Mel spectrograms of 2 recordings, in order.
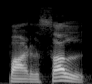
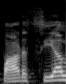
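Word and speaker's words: parcel: না চলো উচ্চারণ করো পি ই আর এর জন্য কি হয় পার টি আই এল সাল পার্সাল একে আমরা ভুল করেও পার্শিয়াল বলবো না ইংরেজি রিডিং 100% সঠিক করতে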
